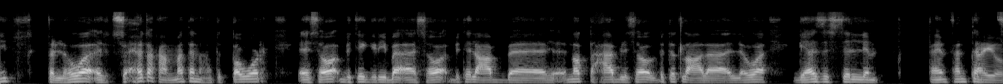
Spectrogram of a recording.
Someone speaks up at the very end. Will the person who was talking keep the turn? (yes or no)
yes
